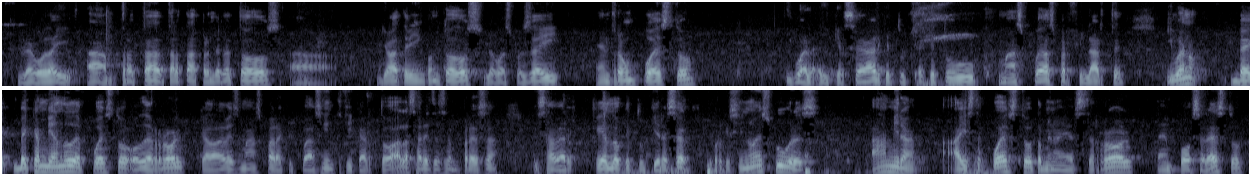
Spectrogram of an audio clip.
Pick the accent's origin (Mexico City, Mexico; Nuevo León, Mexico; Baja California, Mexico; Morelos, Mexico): Baja California, Mexico; Ensenada; moved away as an adult; now in Monterrey, Mexico; tengo 22 años, soy de Ensenada, Baja California.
